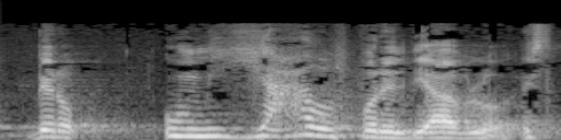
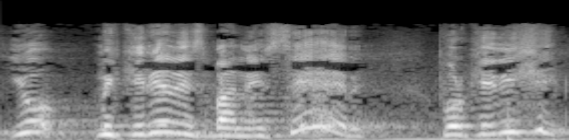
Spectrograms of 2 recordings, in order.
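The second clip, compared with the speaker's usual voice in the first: anguished confession; 6 semitones higher, 5 dB louder than usual. Retold or imitated. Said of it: "ella me dice".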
